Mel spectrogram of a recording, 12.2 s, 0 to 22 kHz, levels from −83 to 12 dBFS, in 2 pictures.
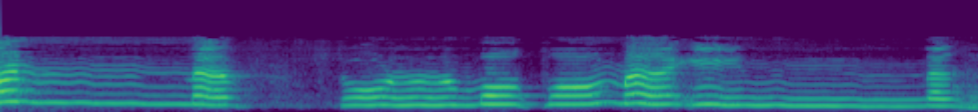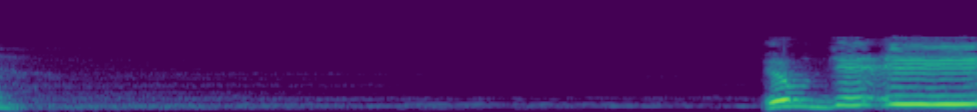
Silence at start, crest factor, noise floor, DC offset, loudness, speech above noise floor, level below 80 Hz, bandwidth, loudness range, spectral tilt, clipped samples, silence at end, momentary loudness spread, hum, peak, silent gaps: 0 s; 18 dB; -65 dBFS; under 0.1%; -17 LUFS; 51 dB; -82 dBFS; 5.8 kHz; 11 LU; -10 dB/octave; under 0.1%; 0 s; 14 LU; none; 0 dBFS; none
